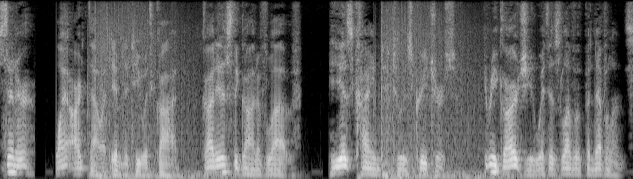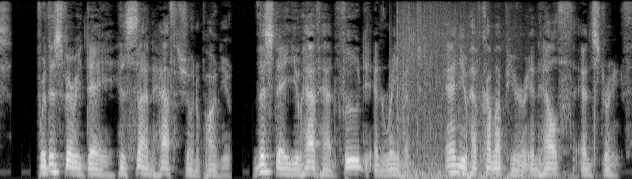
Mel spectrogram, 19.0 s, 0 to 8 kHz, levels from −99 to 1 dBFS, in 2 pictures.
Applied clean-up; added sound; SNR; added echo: none; Boom; 15 dB; none.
